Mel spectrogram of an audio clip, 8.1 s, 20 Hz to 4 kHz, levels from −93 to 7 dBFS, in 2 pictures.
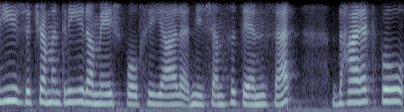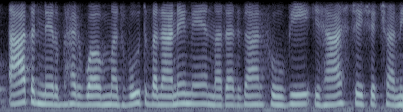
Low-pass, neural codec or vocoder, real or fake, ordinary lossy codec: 3.6 kHz; codec, 16 kHz, 0.5 kbps, FunCodec, trained on LibriTTS, 25 frames a second; fake; Opus, 32 kbps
